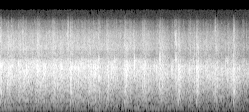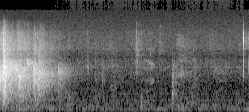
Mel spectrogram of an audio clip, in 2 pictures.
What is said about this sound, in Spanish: Ay, qué lindo ese aplauso. Démosle fuerte las palmas al rey.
